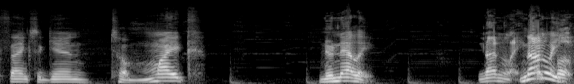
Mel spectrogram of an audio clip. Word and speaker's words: Nunnele: Nunley. Come on, Daniel. I knew it. Very close. Nunley. I said it right the first time.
